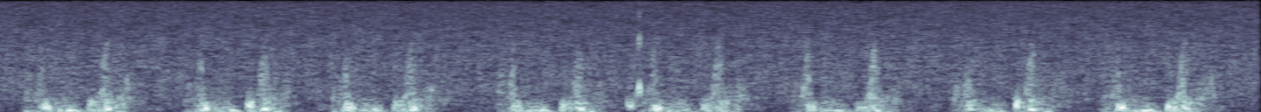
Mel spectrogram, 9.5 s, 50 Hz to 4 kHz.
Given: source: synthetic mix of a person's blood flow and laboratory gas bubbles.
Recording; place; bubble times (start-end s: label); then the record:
Doppler ultrasound of blood flow; precordium
4.71-4.88 s: bubbles
From the record:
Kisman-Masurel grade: 121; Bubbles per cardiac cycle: 1 to 2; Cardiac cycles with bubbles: 10 to 50%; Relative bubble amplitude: barely perceptible (0.100 to 0.250); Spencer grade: 2 (many but less than half of the cardiac periods contain bubble signals, singularly or in groups); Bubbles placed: only in the low amplitude regions of the cardiac cycle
